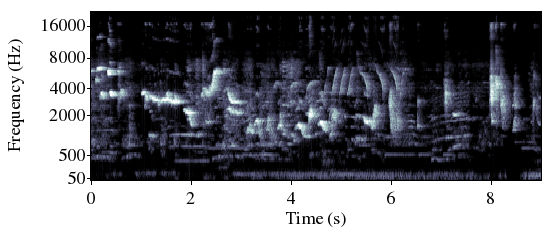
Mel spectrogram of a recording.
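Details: Loud, rich song of a white-rumped shama, fluty whistles and twisting warbled phrases alternating with quick sharp sweeps and scratchy notes, nearly nonstop, with a constant low hum in the background.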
